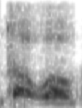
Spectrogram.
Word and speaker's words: Boutwell: Boutwell, B-O-U-T-W-E-L-L. – B-O-U-T-W-E-L-L, Boutwell, correct? – Boutwell, yeah. – But you said it's B-O-U-T, right? W-E-L-L. Okay. – Yeah. – Okay, you pronounce it Boutwell.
